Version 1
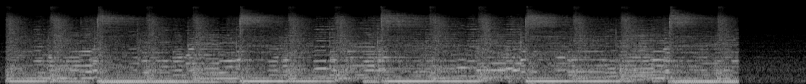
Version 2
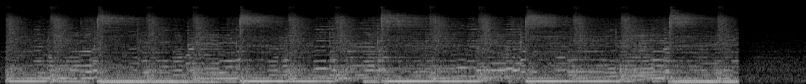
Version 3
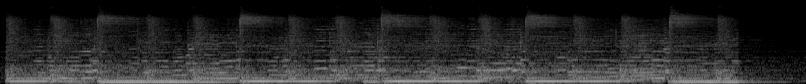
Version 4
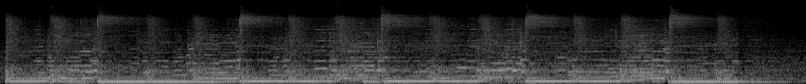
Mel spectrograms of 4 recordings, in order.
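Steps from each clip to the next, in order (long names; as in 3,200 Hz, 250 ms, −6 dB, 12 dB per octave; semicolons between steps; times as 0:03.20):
dynamic equaliser 1,300 Hz, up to −8 dB, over −42 dBFS, Q 1.1; level −1.5 dB
dense smooth reverb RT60 2 s, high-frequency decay 0.85×, DRR 8.5 dB; level −5.5 dB
downward compressor 4 to 1, threshold −37 dBFS, peak gain reduction 9 dB; level +8 dB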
